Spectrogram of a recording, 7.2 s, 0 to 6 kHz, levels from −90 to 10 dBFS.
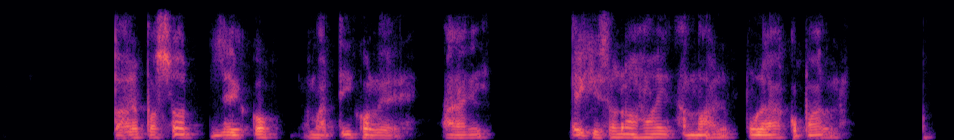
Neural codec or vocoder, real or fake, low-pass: codec, 24 kHz, 3 kbps, HILCodec; fake; 5.4 kHz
